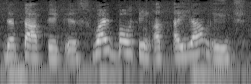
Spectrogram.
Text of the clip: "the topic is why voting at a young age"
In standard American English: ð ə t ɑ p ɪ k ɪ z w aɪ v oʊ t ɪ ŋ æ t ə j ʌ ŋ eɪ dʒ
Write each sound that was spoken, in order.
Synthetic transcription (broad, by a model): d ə t ɑ p ɪ k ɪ s w aɪ b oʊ t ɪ ŋ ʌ t ə j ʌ ŋ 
